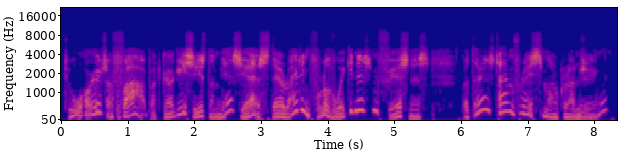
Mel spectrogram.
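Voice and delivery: high, swooping creature voice; pleading Gurgi. A narrator's reading. Creature reports warriors and begs for food, pleading. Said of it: "Gurgi pleaded".

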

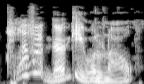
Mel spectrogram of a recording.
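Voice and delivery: high, swooping creature voice; eager Gurgi cry. A narrator's reading. Creature volunteers to scout from the pine, crying eagerly. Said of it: "he cried".

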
